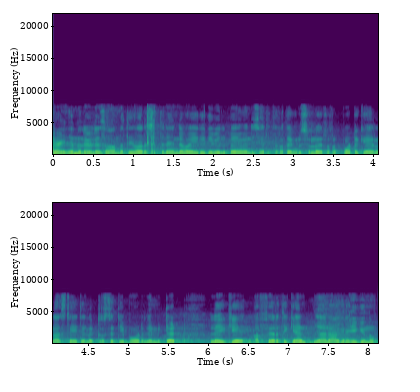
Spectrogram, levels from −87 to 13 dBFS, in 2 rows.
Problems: none marked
